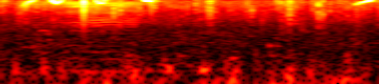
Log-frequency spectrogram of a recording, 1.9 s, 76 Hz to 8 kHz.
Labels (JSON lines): {"label": "biophony, dolphin", "recorder": "SoundTrap 500"}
